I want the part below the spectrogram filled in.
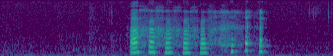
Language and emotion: Russian, positive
